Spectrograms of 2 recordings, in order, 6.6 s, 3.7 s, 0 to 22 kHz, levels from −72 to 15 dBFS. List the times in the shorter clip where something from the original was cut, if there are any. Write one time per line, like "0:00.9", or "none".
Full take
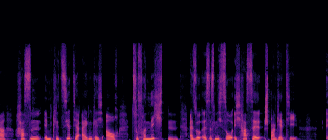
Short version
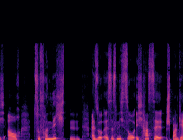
none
